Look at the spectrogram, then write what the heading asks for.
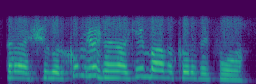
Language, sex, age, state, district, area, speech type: Kashmiri, male, 30-45, Jammu and Kashmir, Bandipora, rural, conversation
